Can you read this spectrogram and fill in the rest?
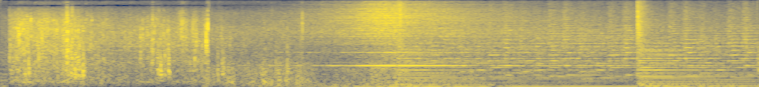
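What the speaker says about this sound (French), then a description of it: "Il y a un vent de dingue aujourd'hui." Strong wind buffets the microphone on the Andalusian coast during a bike ride. The rumble is loud and gusty and swells past the midpoint, with low roaring and sharp gust hits.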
